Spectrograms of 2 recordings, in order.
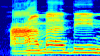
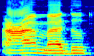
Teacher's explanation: جب وقف کریں گے تو دال کے نیچے جو 2 زیر ہیں یہ ختم ہو جائیں گے اور دال ساکن ہو جائے گی۔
